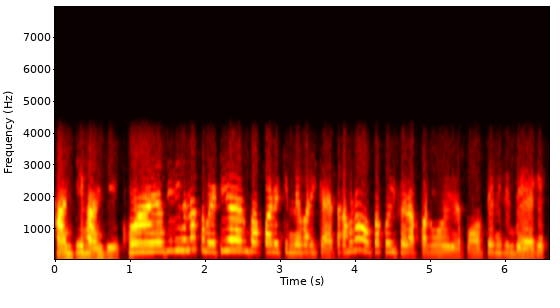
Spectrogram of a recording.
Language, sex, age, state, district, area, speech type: Punjabi, female, 45-60, Punjab, Muktsar, urban, conversation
